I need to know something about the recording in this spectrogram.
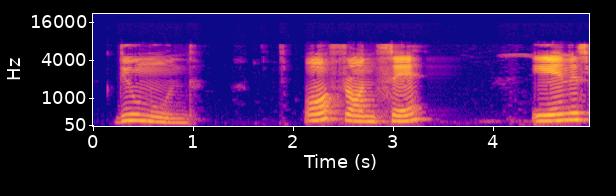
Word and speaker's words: français: En français. AN is pronounced as en. En français. S is the last letter S is not pronounced. And AI is pronounced as grave accent E. So it becomes français.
